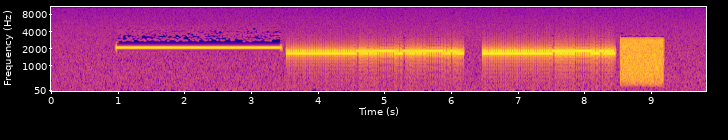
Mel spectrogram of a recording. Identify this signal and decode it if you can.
Fax machine handshake, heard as a long tone, a warble and hiss.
